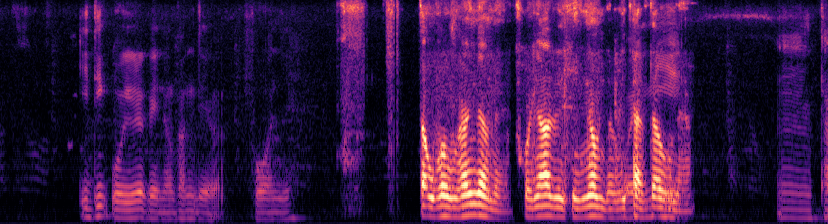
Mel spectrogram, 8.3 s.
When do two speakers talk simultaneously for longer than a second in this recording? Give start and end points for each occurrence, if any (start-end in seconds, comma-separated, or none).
none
